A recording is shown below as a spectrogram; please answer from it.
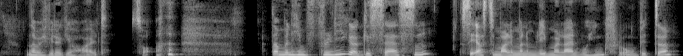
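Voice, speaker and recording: A woman's voice: mid-range voice, mellow. A woman telling a personal story in conversation, candid and emotional, often restarting her sentences.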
